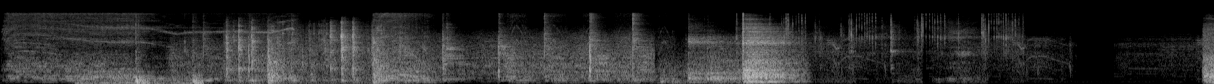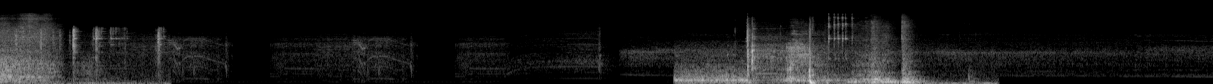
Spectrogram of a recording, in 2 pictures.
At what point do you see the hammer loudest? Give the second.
8 s.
